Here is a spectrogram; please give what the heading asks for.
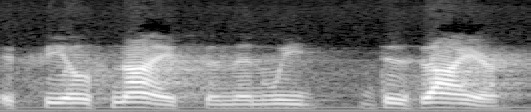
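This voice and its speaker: A man's voice: medium pitch, very slow. A man interpreting a dharma lecture into English, emphatic, restating each point in several wordings. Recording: lo-fi phone-like archival tape with long reverb.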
